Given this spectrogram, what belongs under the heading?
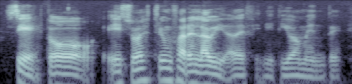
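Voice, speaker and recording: Low-voiced Venezuelan man hosting a podcast. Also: animated, normal speed, no echo. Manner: reflective, chatty, self-deprecating humor. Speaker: podcast host. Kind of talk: casual interview chat.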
